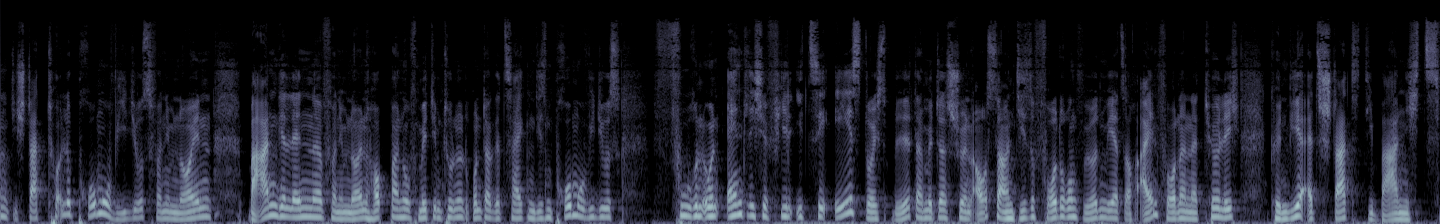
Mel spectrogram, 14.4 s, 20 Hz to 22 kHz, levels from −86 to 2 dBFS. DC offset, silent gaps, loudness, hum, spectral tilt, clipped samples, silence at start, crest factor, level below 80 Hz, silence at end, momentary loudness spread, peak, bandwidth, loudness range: under 0.1%; none; -32 LUFS; none; -6.5 dB/octave; under 0.1%; 0 s; 18 dB; -50 dBFS; 0 s; 7 LU; -14 dBFS; 15.5 kHz; 2 LU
